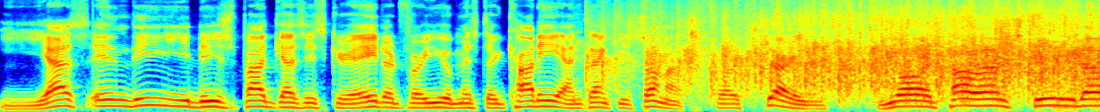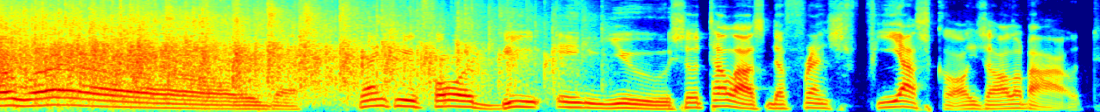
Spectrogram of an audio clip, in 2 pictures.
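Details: Adult male speaker; normal speech.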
